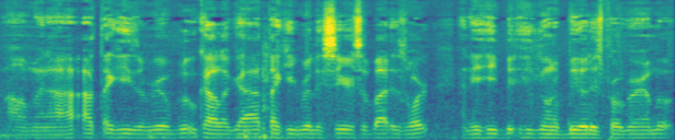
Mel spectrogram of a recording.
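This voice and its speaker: Over audible room echo, a man with a strong Southern US accent talks fairly quickly in a fairly low pitch with monotone, flat intonation. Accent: strong Southern accent, much remarked on. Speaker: football player. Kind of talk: press conference. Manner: casual, repetitive filler words.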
